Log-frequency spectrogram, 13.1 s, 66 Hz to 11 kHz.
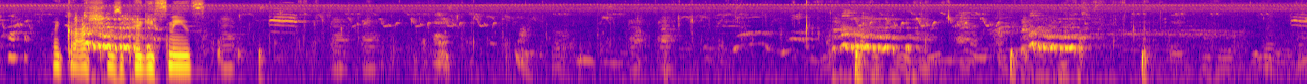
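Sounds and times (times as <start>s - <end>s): rapidly pulsing animal calls: 0.0s - 5.4s, 8.2s - 13.0s
sharp low thuds: 8.4s - 9.4s.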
